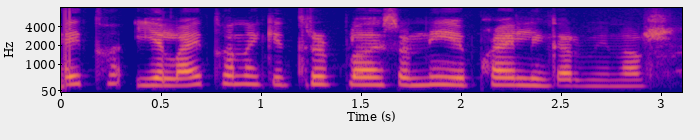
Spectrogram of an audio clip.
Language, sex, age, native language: Icelandic, female, 18-19, Icelandic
